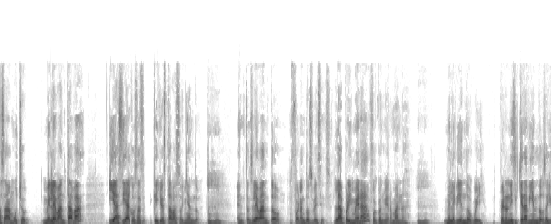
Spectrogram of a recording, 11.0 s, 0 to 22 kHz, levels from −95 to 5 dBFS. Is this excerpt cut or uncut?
cut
